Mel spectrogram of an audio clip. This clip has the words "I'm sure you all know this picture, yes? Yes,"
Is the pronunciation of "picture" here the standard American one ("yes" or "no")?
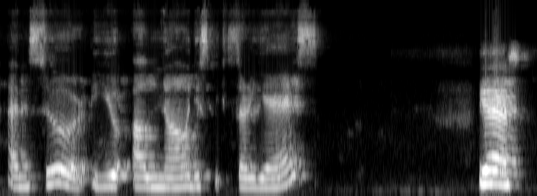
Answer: no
